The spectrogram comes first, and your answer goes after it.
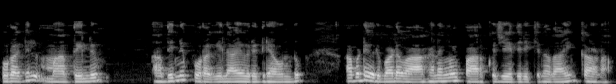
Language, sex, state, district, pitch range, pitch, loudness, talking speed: Malayalam, male, Kerala, Kollam, 125-145 Hz, 130 Hz, -17 LUFS, 115 wpm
